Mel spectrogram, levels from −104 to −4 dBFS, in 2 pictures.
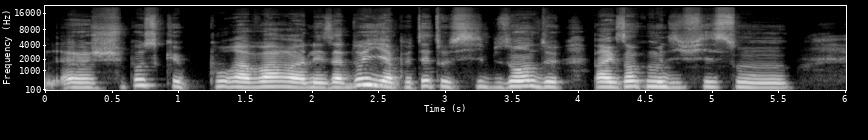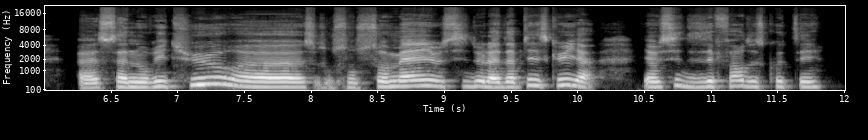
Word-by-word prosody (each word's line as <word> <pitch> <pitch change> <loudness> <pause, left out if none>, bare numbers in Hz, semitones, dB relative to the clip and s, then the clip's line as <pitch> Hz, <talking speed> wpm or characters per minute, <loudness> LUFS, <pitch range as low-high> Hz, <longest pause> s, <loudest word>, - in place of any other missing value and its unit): heu, 185 0 -1
je 175 - -10
suppose 255 +6 -5
que 235 - -9 0.2
pour 215 -1 -5
avoir, 200 0 +4
heu, - - +3
les 185 0 -3
abdos, 190 +8 +1
il 285 -1 +6
y 230 - +2
a - - +4
peut-être 220 +3 -6
aussi 205 +2 -9
besoin 215 +4 +1
de 200 -3 -3 0.2
par 200 - +2
exemple, 215 +3 0
modifier 200 0 -4
son, 180 -3 -6 0.7
heu, 170 - +1
sa 190 +2 +2
nourriture, 230 +10 +1
heu, 200 -2 +7
son 195 - -13
son - - -15
son 185 - -9
sommeil 220 +6 +2
aussi 220 -1 -8
de 220 - -2
l'adapter. 195 +4 +3
Est-ce 250 0 -4
qu'il 265 0 -2
y - - +2
a 200 - -1 0.4
il - - -1
y - - +3
a - - +3
aussi 205 +5 -5
des 200 -1 -7
efforts 220 +2 -1
de 210 - -4
ce 205 - -15
côté? 205 -1 -6
205 Hz, 220 wpm, -24 LUFS, 195-220 Hz, 0.7 s, heu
